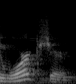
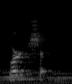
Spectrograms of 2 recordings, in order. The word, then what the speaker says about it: Warwickshire: Oh, I guess it'd be Warwickshire. Warwickshire. Yeah, I'm pronouncing the American way. Warwickshire.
